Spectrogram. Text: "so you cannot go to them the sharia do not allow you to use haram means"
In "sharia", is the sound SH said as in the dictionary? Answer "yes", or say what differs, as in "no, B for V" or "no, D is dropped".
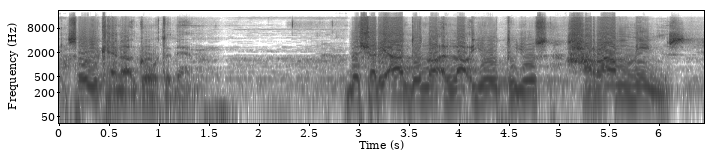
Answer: yes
